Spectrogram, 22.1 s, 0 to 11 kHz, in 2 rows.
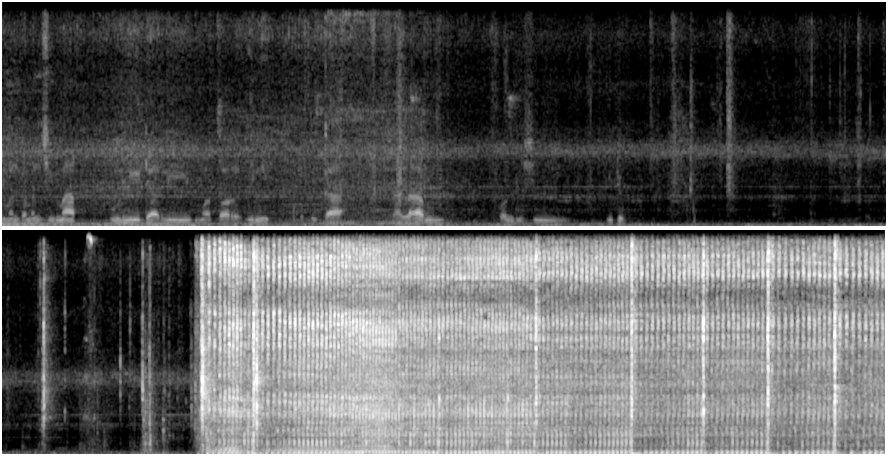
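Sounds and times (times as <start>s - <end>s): scooter engine starting and running: 2.9s - 5.5s, 13.4s - 22.0s
engine pops: 13.4s - 22.0s.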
